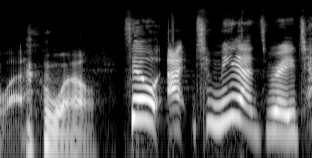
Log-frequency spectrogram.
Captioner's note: laughing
